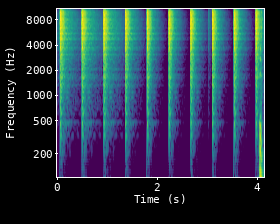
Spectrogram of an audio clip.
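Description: A drum-machine closed hi-hat playing alone: a steady row of short, crisp ticks, a little over two a second, evenly spaced. The time-stretched hat loop now plays without the stray, swung-sounding extra hit that the time compression had added.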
